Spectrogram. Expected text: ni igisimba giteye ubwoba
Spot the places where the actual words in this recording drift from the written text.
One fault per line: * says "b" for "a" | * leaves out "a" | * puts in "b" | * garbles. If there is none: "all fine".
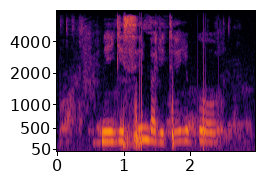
all fine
